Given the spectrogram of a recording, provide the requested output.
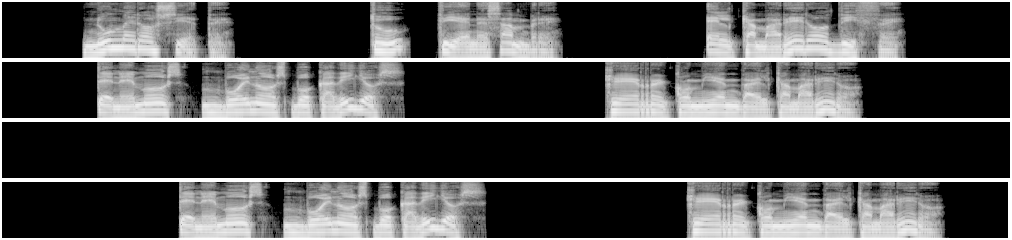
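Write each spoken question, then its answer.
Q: ¿Qué recomienda el camarero?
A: bocadillos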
